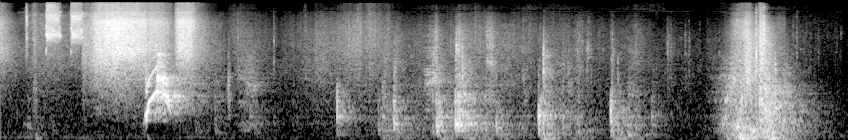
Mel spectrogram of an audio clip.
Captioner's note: mouse squeaks; woman shrieks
